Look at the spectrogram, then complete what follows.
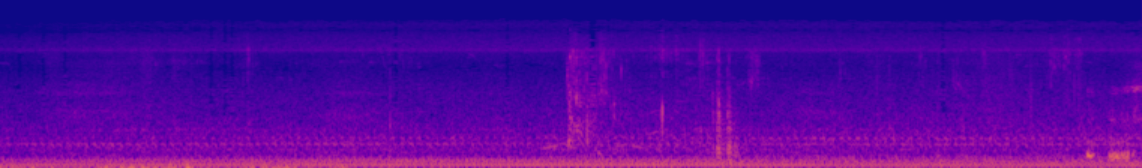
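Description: A steady low motor hum with a low rumble beneath it, broken about four seconds in by a sharp splash as a hooked fish thrashes at the surface, and a second, smaller splash about a second later.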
